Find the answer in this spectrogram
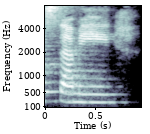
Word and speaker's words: Sami: So just type my name correctly, spell it right. S A M I Sammy Sammy.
